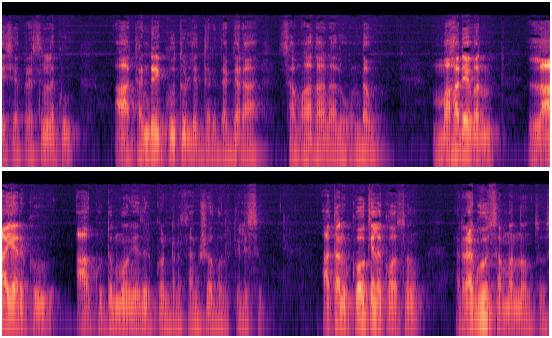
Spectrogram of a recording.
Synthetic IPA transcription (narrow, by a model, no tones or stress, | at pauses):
eːse̞ːpɾɐsnɐlɐku | aːt̪ʰɐɳɖɾikuːt̪uɭːid̪ːɐɾid̪ɐɡːɐɾa | sɐmaːd̪ʱaːnaːluːɳɖɐwu | mɐɦɐd̪ɛːʋɐn | laːjɐɾɐku | aːkuʈumbɐme̞d̪uɾkuɳʈunɐsɐŋkʂɔːbɐmt̪e̞lusu | ɐt̪ɐnukoːkilɐkɔːsɐm | ɾɐɡʱuːsɐmbɐnd̪ʱɐmt͡ʃuː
